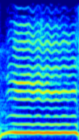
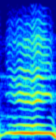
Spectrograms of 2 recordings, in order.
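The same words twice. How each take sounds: First: Very high, held "nying" whine; mosquito whine. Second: High "nying" cut shorter, dropping at the end; changed mosquito whine. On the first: Comic imitating a mosquito flying by, high whine. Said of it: "Ada nyamuk terbang biasanya kan". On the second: Mosquito now politely passing the comic, high whine that falls. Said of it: "sekarang berubah". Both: Acted.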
